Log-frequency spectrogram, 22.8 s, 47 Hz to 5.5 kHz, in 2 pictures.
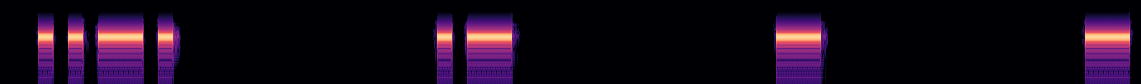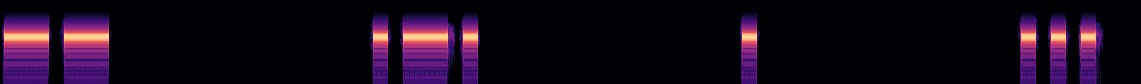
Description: Morse code, heard as a keyed tone, about 8 wpm, spaced as for 3 wpm, 680 Hz. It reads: FATORES
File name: arquivos / texto / texto 22 08ppm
